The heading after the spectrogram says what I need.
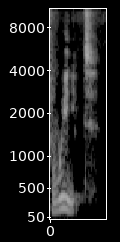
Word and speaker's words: Wheat: on the right side it's not weeks what's his name um it's not sweat it's another like single syllable name ah anyway uh yeah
